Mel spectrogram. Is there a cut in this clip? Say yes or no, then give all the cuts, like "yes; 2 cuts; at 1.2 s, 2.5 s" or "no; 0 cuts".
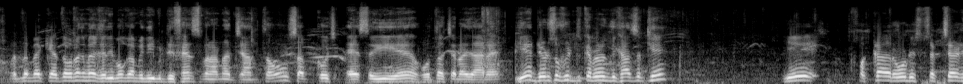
yes; 1 cut; at 5.0 s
